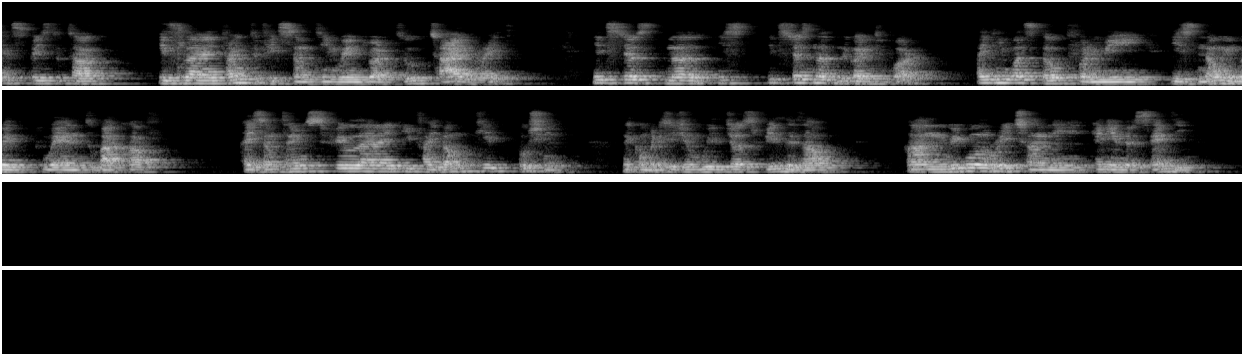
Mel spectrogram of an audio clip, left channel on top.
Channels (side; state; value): right; silent; 65 dB below the other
